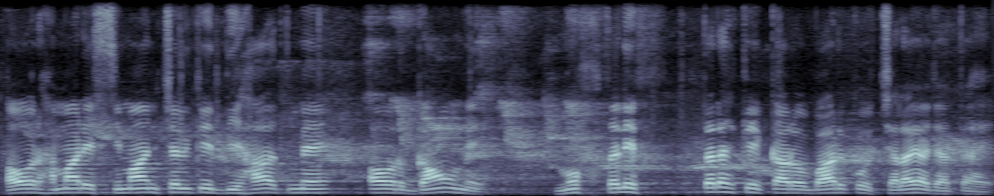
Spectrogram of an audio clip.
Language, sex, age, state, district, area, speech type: Urdu, male, 30-45, Bihar, Araria, rural, spontaneous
